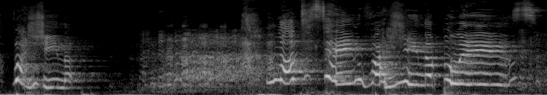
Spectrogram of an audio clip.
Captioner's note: laugh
